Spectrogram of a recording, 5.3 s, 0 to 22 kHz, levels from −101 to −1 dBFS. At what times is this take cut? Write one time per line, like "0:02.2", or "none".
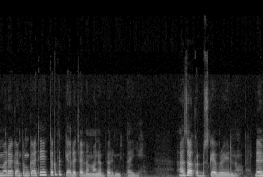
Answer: none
